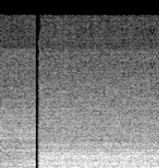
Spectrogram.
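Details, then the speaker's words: New oil boiler burner starting after a smaller hollow nozzle was fitted, draft and air band set, and the line bled: a steady, even roar with fan hiss and no pulsing or rumble, quieter than before; normal burner operation. "It's starting up. Is it quieter than before? Yes."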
